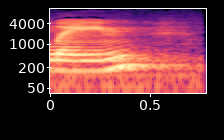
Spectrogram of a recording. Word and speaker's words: Layne: and doesn't mean anything yes I pronounce my name Lane spelled la why indeed and it's not short for anything just lean next based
